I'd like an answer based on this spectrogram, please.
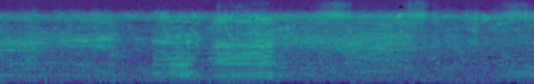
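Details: Baby cow, one of a set of calves, giving a short harmonic moo of about one second near the middle, followed by a second fainter low bellow, over steady background noise.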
